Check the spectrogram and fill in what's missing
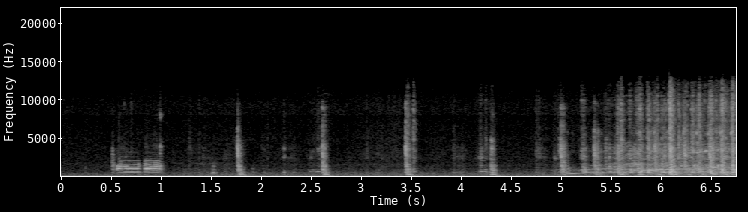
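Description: A sewing machine stitches through thread it has been fussing with during a quilting session, giving a few sparse clicks and taps before breaking into a steady, louder whirring run of stitches near the end.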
